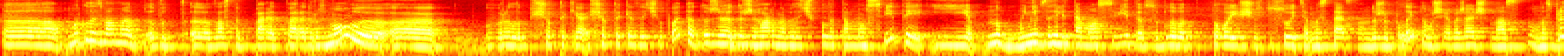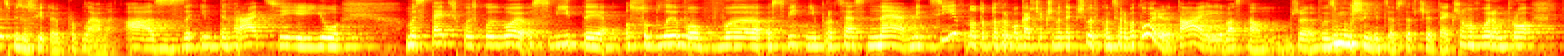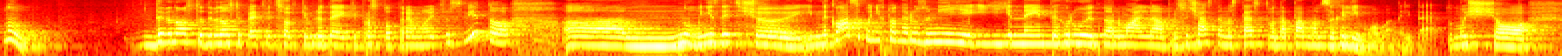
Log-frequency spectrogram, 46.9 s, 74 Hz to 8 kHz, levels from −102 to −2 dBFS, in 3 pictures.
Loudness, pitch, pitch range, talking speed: -13 LUFS, 185 Hz, 175-205 Hz, 155 wpm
